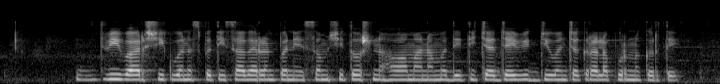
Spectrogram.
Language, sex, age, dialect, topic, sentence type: Marathi, female, 25-30, Northern Konkan, agriculture, statement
